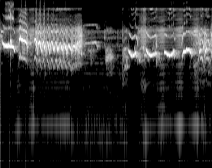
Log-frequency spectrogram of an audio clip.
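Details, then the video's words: Kacer, an oriental magpie-robin from a breeding aviary, singing a full, lively song with imitations: loud whistled and buzzy phrases high in pitch, rapid trills and warbles, a brief pause, then renewed whistled notes. "Burung Kacer Gacor Full isian"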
